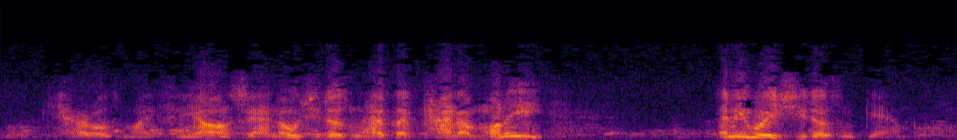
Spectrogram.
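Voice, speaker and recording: A man's voice: mid-range voice, sing-song, brisk, a crowd in the background, close to an everyday voice. Man acting as a nervous stammering fiancé, voice jumping all over, old muffled radio sound. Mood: anxious. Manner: flustered, stammering, insistent. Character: worried young man, defensive fiancé. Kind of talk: 1950s radio drama acting.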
